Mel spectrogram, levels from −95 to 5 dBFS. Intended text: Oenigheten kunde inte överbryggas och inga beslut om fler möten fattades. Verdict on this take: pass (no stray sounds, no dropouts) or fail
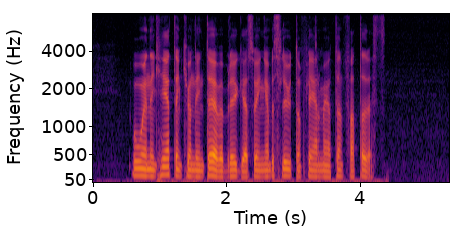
pass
